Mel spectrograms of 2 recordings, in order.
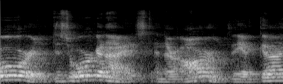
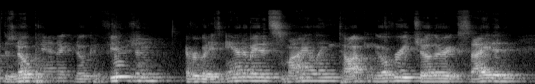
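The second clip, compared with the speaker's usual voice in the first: ordinary delivery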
